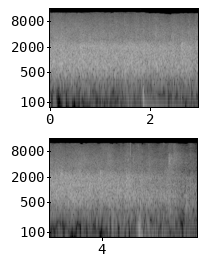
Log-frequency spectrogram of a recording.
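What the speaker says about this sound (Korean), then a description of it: "박수로 하나님 앞에 영광을 드립시다" Sustained applause from a church congregation during a service, a dense, steady wash of many hands clapping at once that tapers slightly toward the end.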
